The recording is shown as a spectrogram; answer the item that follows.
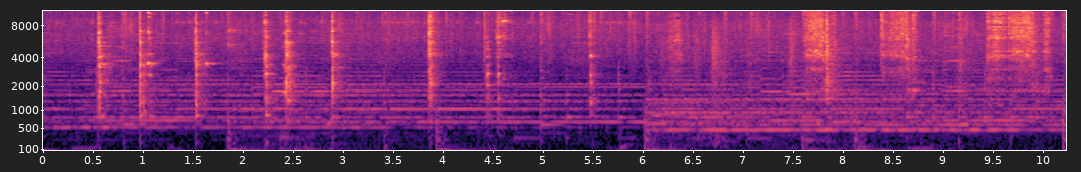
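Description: A metal spatula scraping and clicking against a ceramic plate and a steel tray as fried rice and vegetables are pushed and lifted, with sharp clicks about once a second. Background music with held chords and a soft beat runs underneath, its chord changing about six seconds in.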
